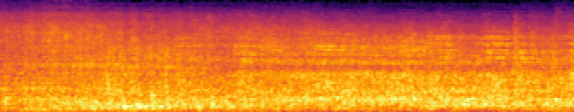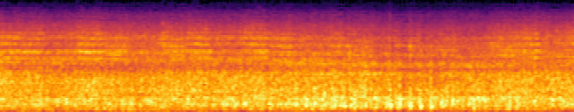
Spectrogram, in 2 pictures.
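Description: A long freight train rumbles past close by on the tracks.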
